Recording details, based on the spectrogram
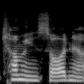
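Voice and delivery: ordinary talk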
